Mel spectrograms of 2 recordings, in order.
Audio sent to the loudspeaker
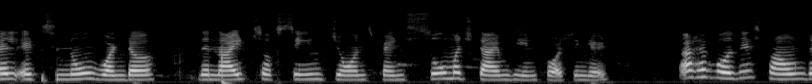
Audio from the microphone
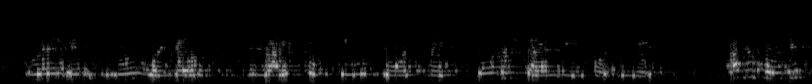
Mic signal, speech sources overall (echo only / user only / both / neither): echo only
